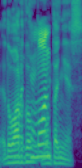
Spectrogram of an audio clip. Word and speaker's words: Eduardo Montanez: Eduardo Montanz.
